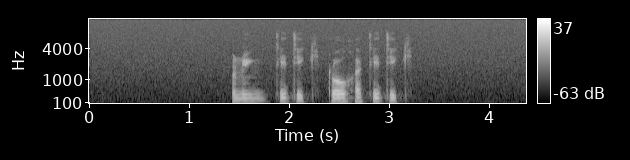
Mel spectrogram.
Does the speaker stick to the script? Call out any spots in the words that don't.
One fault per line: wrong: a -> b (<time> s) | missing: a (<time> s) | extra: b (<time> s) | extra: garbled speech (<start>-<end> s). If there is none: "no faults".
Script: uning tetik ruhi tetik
no faults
